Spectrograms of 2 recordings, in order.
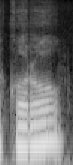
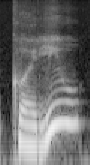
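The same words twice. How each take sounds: First: "коров" keeping o in the last syllable; no vowel alternation. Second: "корів" with i in the last syllable; slow, careful Ukrainian "корів"; standard vowel alternation. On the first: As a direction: say "коров" with o, not Ukrainian i. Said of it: "із відсутністю чергування о і або е і". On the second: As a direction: say "корів" with ee, not o. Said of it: "замість корів голів". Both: Shown as a demonstration.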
